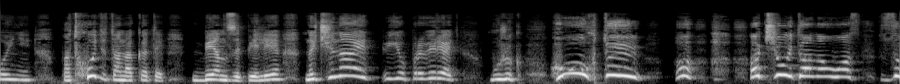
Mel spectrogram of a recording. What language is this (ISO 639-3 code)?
rus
